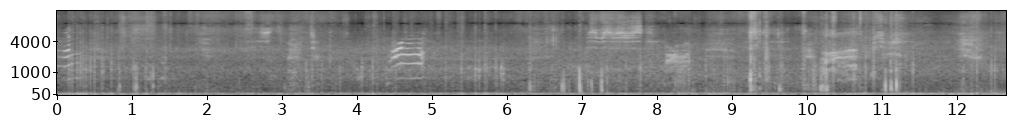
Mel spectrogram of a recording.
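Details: Hungry homeless stray cats on the street after a snowfall; several short harmonic meows, one clear rising-falling meow near the middle and more scattered later, over steady low rumble with human speech in the background.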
